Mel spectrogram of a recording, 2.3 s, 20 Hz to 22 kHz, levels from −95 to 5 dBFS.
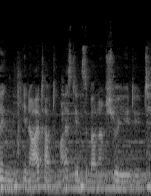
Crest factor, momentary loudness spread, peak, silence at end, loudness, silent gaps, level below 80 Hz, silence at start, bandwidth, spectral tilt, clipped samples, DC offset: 18 dB; 5 LU; -18 dBFS; 0 s; -37 LUFS; none; -76 dBFS; 0 s; 10 kHz; -5 dB/octave; under 0.1%; under 0.1%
